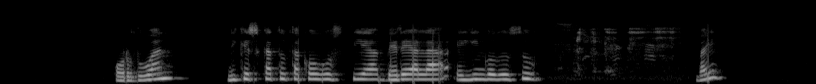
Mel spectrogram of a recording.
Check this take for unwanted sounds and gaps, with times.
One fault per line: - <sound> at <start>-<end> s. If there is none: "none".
- throat clearing at 5.5-6.9 s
